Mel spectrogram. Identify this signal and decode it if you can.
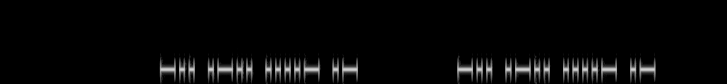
Morse code, heard as a keyed tone, about 25 wpm, 700 Hz. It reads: DL4A DL4A
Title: DXCC-100 Call Signs - 4 Characters - Repeated 2x - 25wpm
